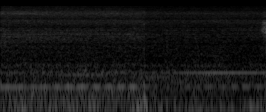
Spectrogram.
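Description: Steady low machine hum over a faint hiss. The lower part of the hum cuts off about halfway through, leaving a higher, fainter hum.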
